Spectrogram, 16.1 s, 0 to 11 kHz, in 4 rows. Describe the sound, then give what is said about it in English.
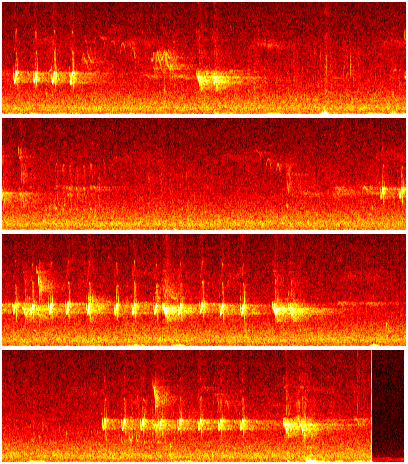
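A bird repeats high, rapid trilling type 5 calls in several bursts, with a fainter second bird giving a type 5 call that sounds just like it, over a steady background hiss and a few low thumps. “There's another type 5 that sounds just like it here. Maybe this bird's mate.”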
